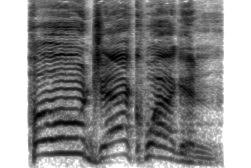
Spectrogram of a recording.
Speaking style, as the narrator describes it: cried Ned with a laugh

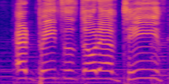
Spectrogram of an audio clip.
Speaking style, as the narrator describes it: she shouted

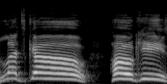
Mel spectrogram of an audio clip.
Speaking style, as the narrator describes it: they're going to yell it back

